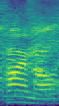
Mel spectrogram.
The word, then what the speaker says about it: Carmel: Caramel is the American pronunciation, and Carmel is a city pronounced with 2 syllables.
